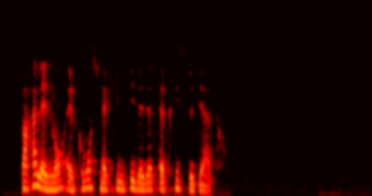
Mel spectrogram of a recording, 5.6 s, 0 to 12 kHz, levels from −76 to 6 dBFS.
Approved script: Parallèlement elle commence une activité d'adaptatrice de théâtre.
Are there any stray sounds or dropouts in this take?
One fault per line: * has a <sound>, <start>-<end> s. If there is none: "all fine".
all fine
